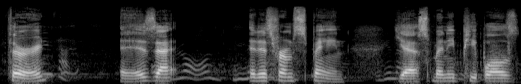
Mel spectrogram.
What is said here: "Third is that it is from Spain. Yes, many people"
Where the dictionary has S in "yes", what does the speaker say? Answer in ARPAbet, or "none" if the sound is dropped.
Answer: S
